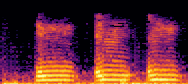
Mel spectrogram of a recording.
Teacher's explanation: والنون من طرفه، من طرف اللسان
